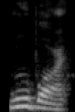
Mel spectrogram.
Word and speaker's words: rhubarb: ghost or in tough, but the silent H is with the R, RH. Let me share my screen with you. Here we go. Silent letters in English, the silent H. Rhythm, rhubarb.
